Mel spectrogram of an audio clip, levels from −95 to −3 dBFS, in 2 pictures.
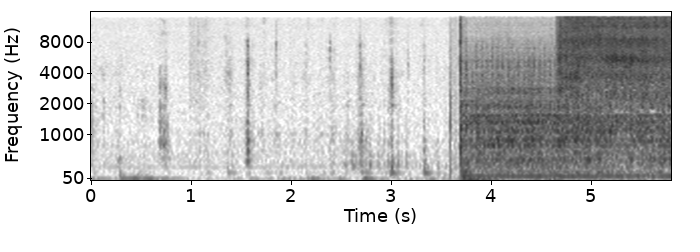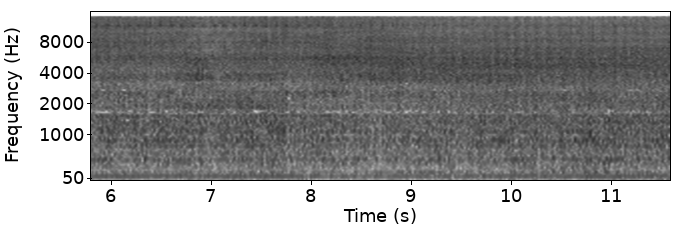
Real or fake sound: fake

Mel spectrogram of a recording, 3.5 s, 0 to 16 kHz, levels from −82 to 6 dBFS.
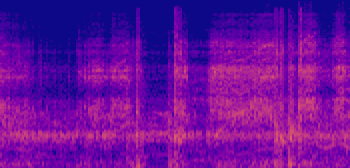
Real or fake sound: real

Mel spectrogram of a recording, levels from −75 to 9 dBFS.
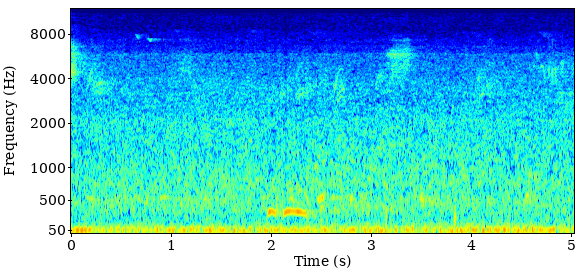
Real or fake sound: real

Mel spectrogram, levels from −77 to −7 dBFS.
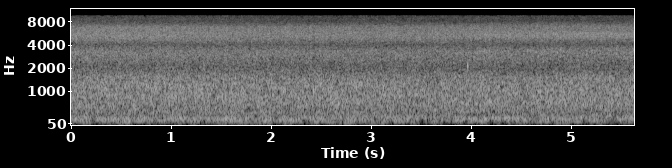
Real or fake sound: real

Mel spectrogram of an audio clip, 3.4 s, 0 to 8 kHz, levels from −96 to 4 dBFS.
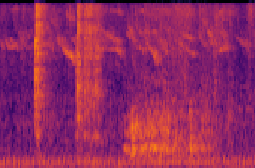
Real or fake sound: fake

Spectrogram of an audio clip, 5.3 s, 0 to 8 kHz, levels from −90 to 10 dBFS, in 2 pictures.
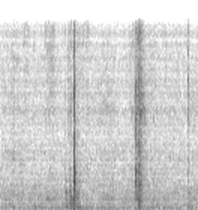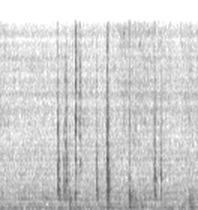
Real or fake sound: fake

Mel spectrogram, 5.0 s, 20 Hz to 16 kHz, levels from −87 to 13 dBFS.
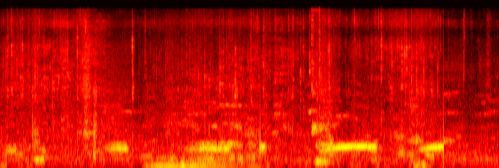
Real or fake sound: real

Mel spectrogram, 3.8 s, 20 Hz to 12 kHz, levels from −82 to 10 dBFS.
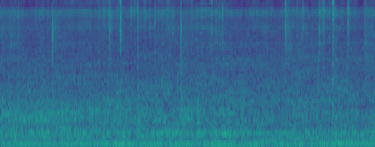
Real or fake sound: fake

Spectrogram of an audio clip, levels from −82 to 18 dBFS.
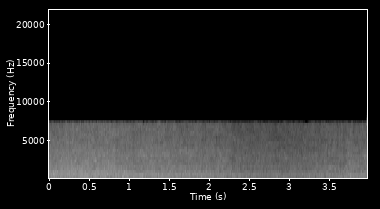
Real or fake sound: fake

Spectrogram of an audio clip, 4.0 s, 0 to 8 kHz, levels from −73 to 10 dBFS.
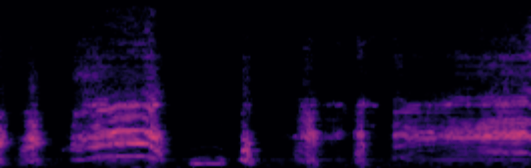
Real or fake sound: fake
